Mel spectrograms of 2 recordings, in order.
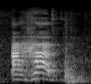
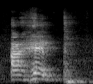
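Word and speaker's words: אהב: If we look at in the Hebrew language, hallelujah, Soki toke na hébreu, there's a word that is pronounced as ahab or aheb.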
